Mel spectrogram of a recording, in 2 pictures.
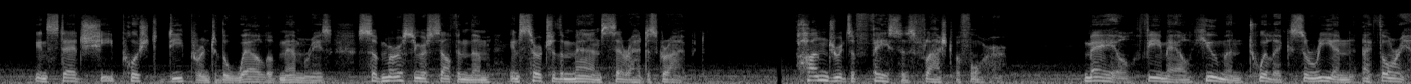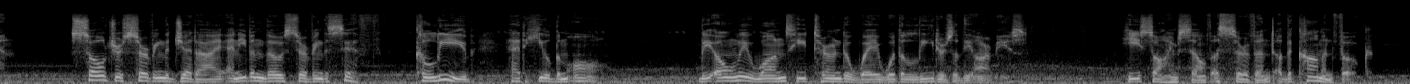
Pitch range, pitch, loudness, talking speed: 105-145 Hz, 130 Hz, -27 LUFS, 145 wpm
